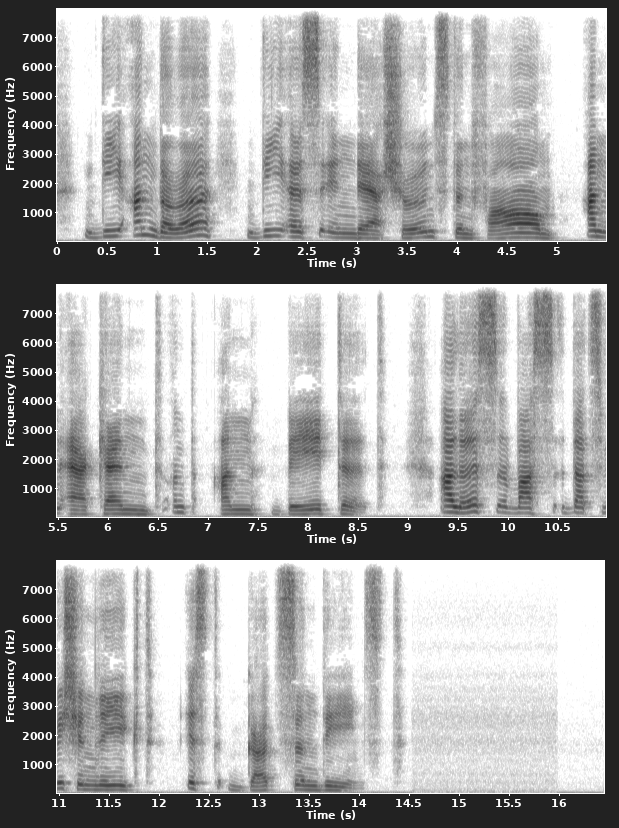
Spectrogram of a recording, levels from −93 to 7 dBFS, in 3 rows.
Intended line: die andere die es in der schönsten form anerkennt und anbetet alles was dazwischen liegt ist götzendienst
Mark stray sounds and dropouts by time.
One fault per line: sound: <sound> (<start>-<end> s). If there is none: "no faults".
no faults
